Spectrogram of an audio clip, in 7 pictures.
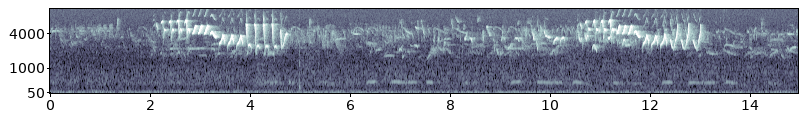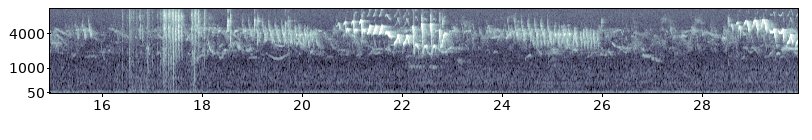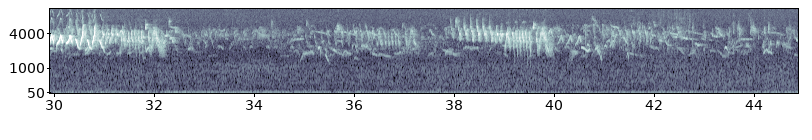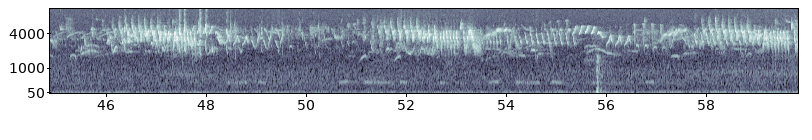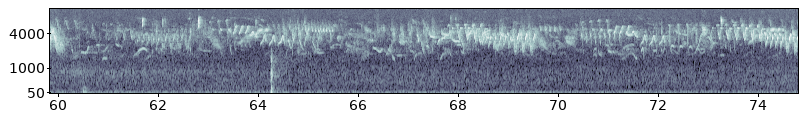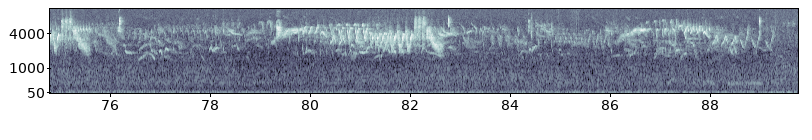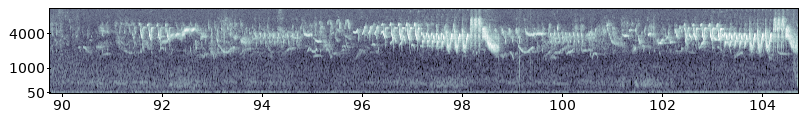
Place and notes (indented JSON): {
  "title": "Green Ln, Malton, UK - willow warbler song ...",
  "date": "2021-05-11 06:39:00",
  "description": "willow warbler song ... dpa 4060s clipped to a bag wedged in the crook of a tree to Zoom H5 ... bird calls ... song from ... pheasant ... yellowhammer ... wood pigeon ... chaffinch ... skylark ... magpie ... wren ... linnet ... blackbird ... blackcap ... lesser whitethroat ... unattended extended unedited recording ... background noise ...",
  "latitude": "54.12",
  "longitude": "-0.57",
  "altitude": "96",
  "timezone": "Europe/London"
}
